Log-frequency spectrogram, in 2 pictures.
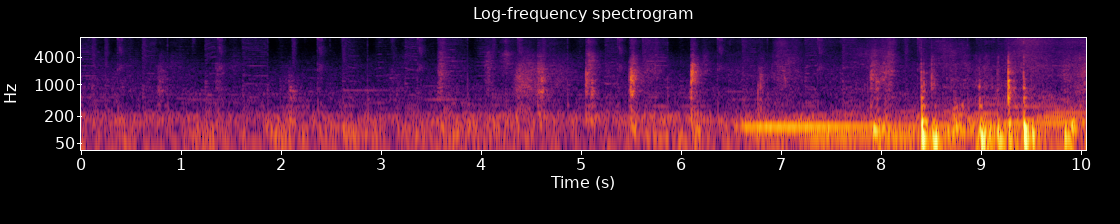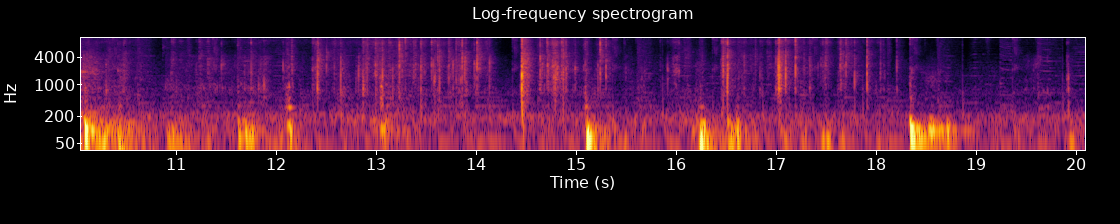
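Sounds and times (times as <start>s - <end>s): plastic crinkling: 11.0s - 18.4s.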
